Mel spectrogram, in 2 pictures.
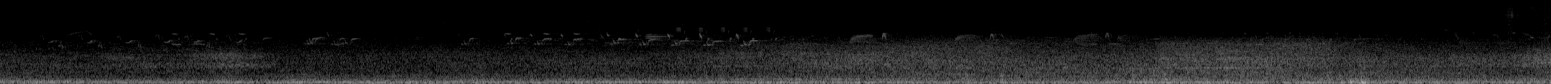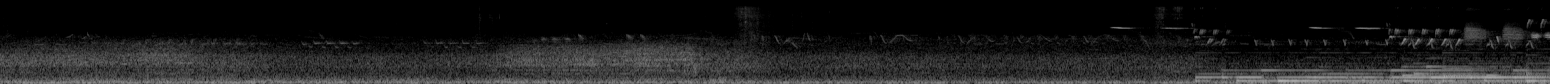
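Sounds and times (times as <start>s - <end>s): small birds chirping and singing: 23.1s - 31.0s.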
